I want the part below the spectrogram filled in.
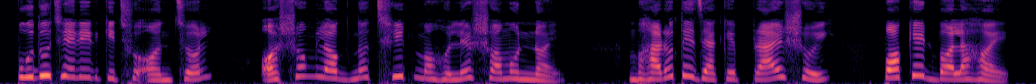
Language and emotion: Bengali, neutral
